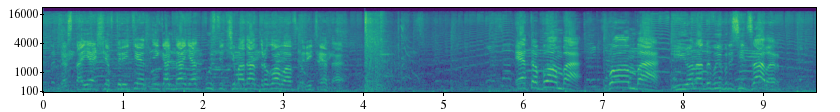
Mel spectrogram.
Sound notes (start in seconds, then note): 4.0 gunshot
